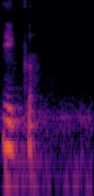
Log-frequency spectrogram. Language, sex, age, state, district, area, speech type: Punjabi, male, 30-45, Punjab, Mohali, urban, read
